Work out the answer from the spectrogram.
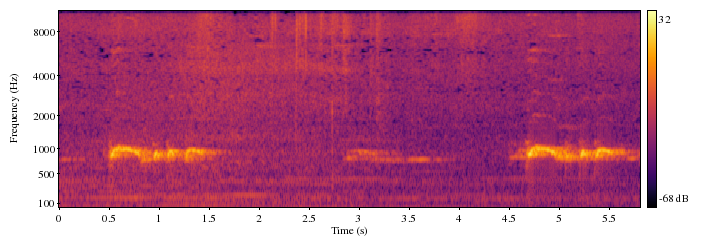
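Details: Local wild zebra dove in a song style called kuntilanak: a soft mid-pitched coo that breaks into a quick rolling trill, a short quieter coo, then the trilled phrase again after a pause.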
